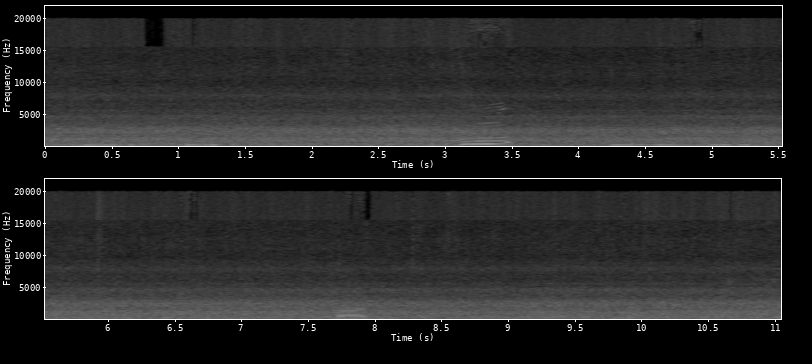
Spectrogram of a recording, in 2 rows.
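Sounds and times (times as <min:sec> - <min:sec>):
hoot-like calls: 0:00.0 - 0:01.4, 0:03.0 - 0:05.5
heavy rain: 0:00.0 - 0:11.0.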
